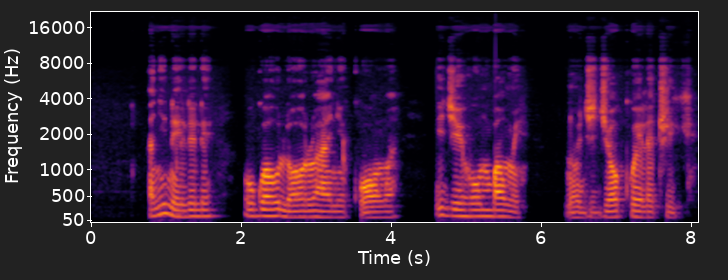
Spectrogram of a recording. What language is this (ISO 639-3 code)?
ibo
